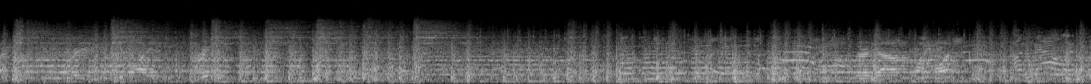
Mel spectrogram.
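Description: Band music with drums and brass, playing steadily with a regular beat.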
